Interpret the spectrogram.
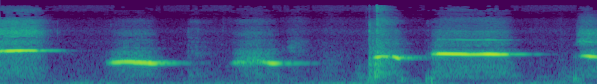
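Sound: human mouth whistling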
